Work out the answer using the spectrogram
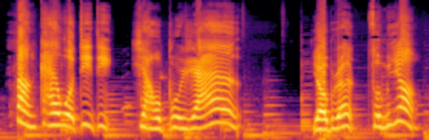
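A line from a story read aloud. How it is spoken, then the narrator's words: Unafraid question. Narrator (Chinese): 大个子问，好像一点儿也不害怕西蒙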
